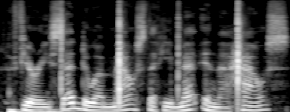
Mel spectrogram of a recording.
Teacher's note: four anapestic feet unstressed unstressed stressed per line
